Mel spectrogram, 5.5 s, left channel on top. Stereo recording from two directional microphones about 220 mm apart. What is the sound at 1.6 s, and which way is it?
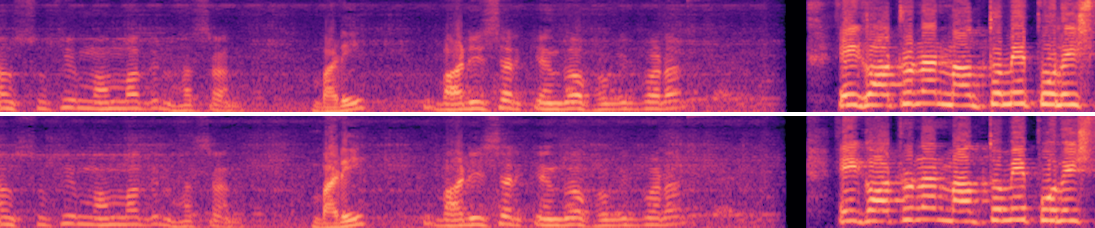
Speech, centre (ahead or behind).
